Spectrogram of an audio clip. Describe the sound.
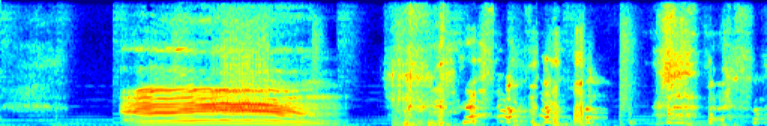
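A person imitates the cry of the Pokémon Geodude with a loud, drawn-out straining groan for about a second and a half, pitch rising then sagging, followed by laughter and lively talk.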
